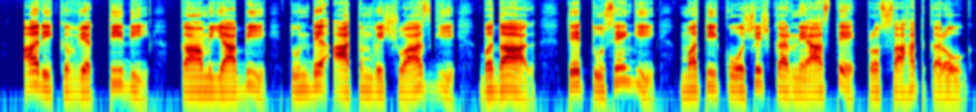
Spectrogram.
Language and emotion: Dogri, neutral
